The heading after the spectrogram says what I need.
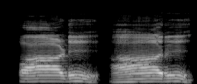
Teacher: நெடில் எழுத்து தனி எழுத்தா வந்து, அதன் பிறகு இந்த வல்லின உகரங்கள் வந்தா, அது வந்து அரை மாத்திரை அளவு குறைந்து ஒலிக்கும் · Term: நெடில் தொடர் குற்றியல் உகரம்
